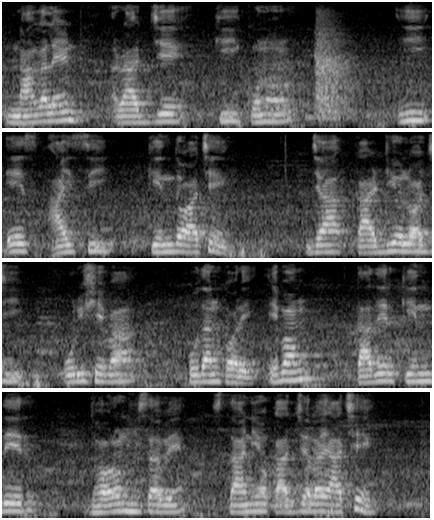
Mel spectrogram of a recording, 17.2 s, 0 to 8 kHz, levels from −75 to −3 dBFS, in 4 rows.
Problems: constant background noise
